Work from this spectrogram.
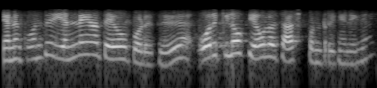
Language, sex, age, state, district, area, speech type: Tamil, female, 18-30, Tamil Nadu, Ranipet, rural, conversation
